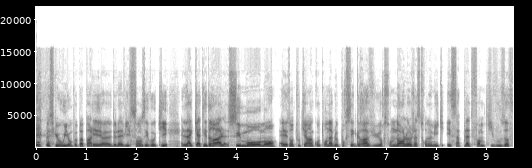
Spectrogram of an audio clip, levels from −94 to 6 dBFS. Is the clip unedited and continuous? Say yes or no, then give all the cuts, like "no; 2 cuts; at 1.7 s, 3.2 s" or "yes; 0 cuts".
no; 1 cut; at 4.8 s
